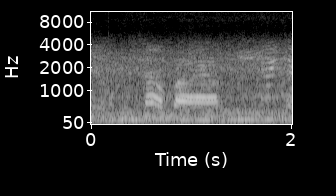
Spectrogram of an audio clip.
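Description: A man speaking Thai, saying a price, over a steady low background hum.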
